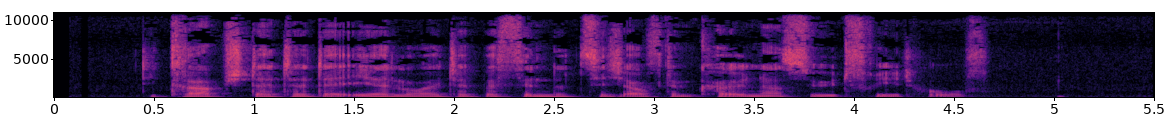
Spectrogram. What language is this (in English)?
German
